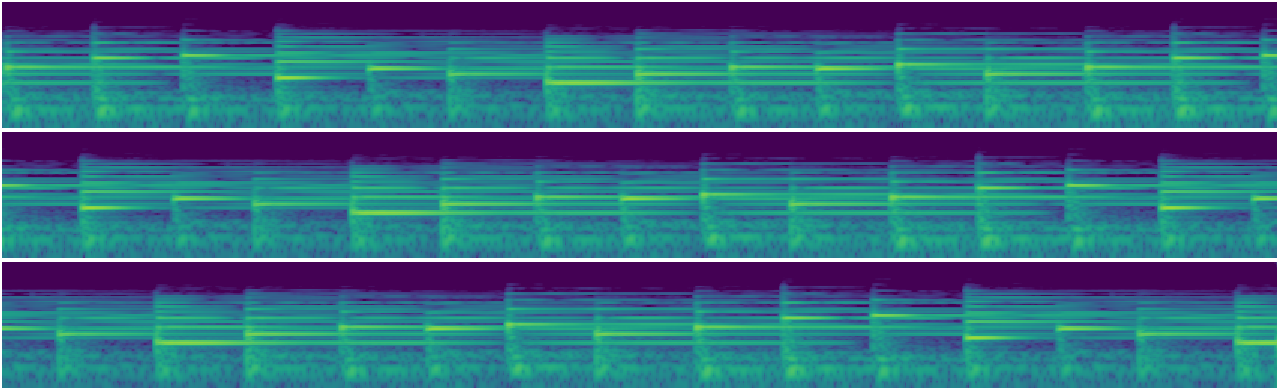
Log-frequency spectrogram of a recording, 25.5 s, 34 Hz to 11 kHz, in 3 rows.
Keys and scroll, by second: 15.0 Tab, 18.1 a.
